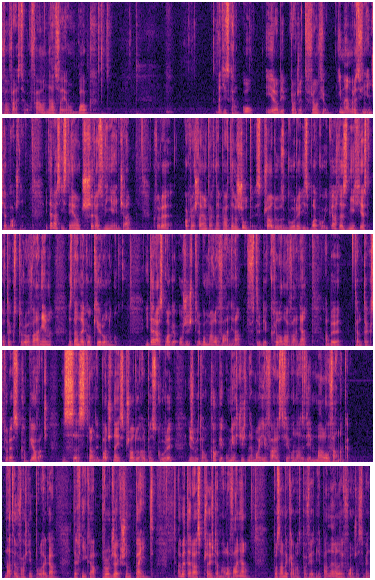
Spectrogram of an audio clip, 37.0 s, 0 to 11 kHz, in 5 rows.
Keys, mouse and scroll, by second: 9.0 middle click, 9.6 middle click, 14.7 click, 17.1 click, 18.9 click, 27.4 click, 33.9 n, 36.9 click.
